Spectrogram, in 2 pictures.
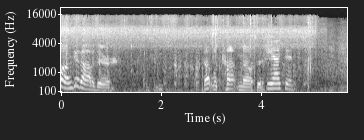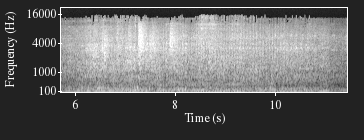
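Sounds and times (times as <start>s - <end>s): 
big tractor diesel engine hauling logs into the woods at a mushroom farm: 0.0s - 11.4s
speech: 0.1s - 5.0s.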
